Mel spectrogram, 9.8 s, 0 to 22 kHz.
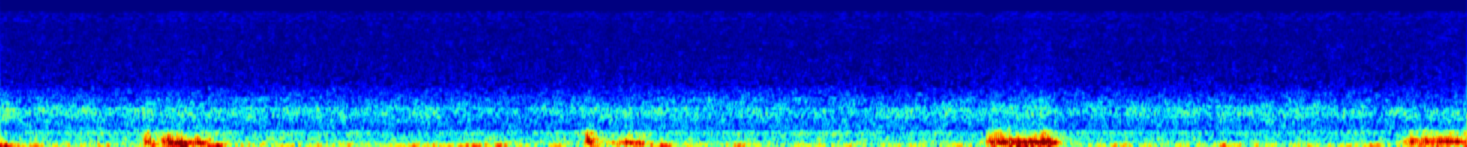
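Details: Younger sibling snoring with eyes open: soft, low, fluttering snorts with each breath, about 20 a minute, in a quiet room.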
